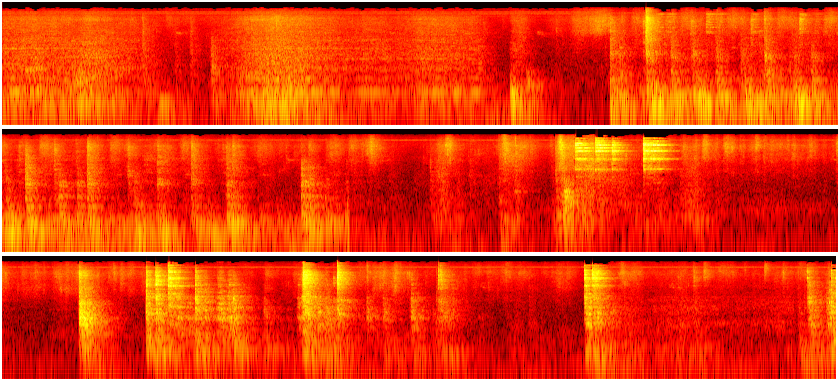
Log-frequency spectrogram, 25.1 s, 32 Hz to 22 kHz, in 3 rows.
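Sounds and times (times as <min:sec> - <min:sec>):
metal rods clinking and rattling: 0:14.0 - 0:15.2.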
